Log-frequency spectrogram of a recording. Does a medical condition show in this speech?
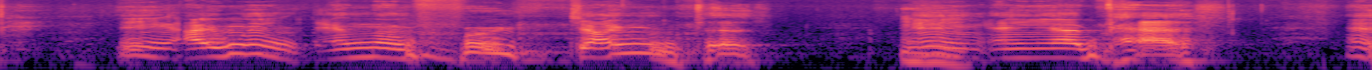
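Yes: cerebral palsy; neck surgery went badly.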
